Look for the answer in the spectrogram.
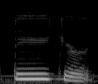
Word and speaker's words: teacher: Yang di sini yang ditekankan yaitu yang t. Jadi bacanya teacher.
